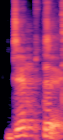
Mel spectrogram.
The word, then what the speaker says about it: diptych: Diptych.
